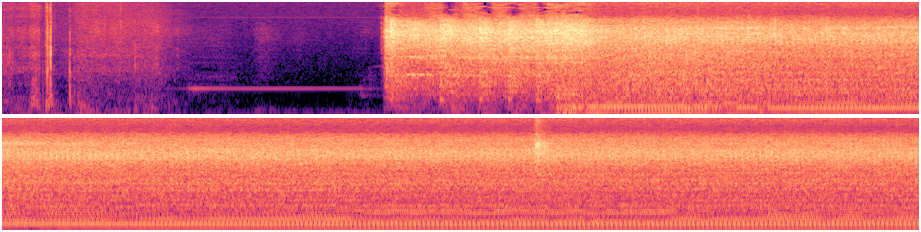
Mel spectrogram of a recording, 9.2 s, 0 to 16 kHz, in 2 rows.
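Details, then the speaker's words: 2015 GMC Terrain with a P0010 code: the starter whirs, the engine catches and settles into a raspy, puffing idle with a steady hum. Exhaust is escaping from a split in the side of the muffler. "so the exhaust leak is on the muffler from when I was checking down there which is and the engine sounds pretty quiet"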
